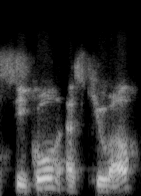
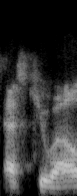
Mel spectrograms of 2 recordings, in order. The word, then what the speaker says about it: SQL: And the language with which you query and sift through all that data is SQL, or it's pronounced SQL.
